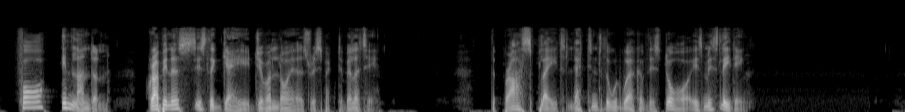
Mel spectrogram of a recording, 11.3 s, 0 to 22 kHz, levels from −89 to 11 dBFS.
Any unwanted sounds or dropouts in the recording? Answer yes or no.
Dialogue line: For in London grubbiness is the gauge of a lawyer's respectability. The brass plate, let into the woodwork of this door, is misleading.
no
